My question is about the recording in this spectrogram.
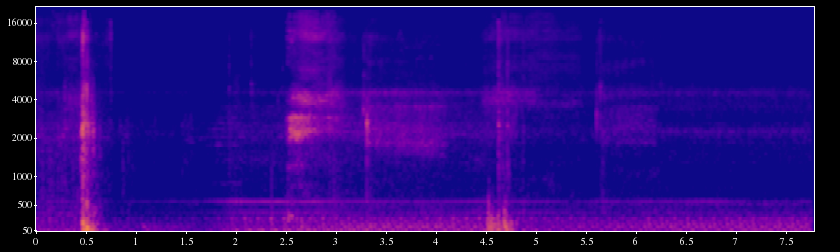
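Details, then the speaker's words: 2008 Ford Expedition (ex-police), idling after replacing the rack and pinion with one from a 2010 Lincoln Navigator and refilling fluids: steady whine from the power steering pump with steering clunks; air in system, bled by turning lock to lock. "that noise is the power steering pump down there so I added fluid I added a coolant I added oil so I'm letting it run and now to get out the air"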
